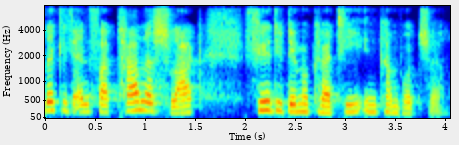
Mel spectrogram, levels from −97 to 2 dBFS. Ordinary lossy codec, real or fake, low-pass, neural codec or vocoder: none; fake; none; codec, 16 kHz, 1.1 kbps, Voila-Tokenizer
